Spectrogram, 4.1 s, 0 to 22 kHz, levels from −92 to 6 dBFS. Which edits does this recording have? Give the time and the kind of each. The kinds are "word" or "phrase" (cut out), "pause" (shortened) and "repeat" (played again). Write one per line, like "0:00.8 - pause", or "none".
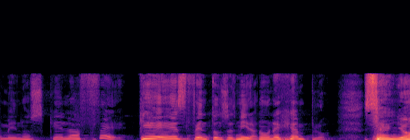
0:01.3 - pause
0:01.9 - word
0:02.6 - phrase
